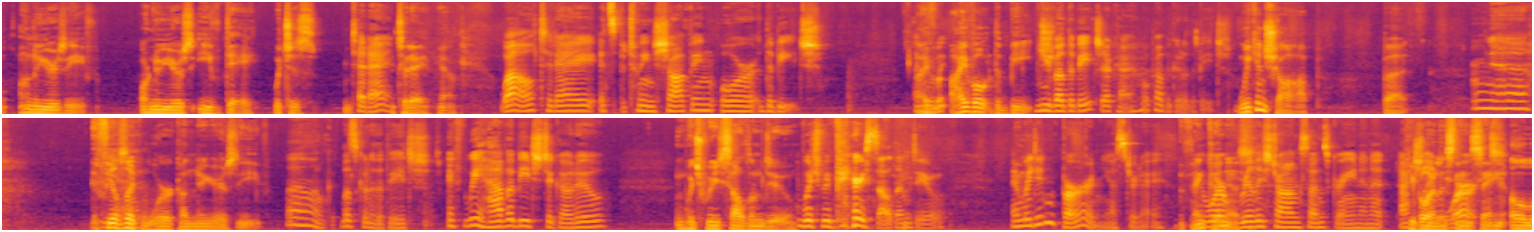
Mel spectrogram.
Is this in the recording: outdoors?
no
